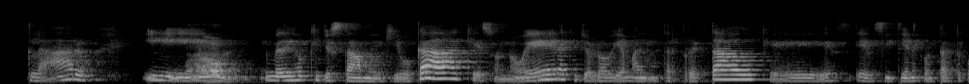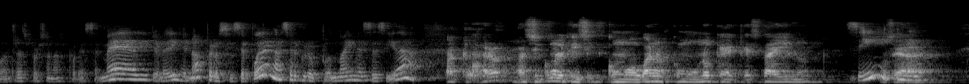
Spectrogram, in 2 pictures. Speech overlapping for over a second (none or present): none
